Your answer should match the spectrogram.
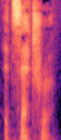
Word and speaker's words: etc.: What about etc., ETC, you know, blah, blah, blah, blah, blah, etc. Well, it should be pronounced etc., but you might hear people saying etc., like with a K. So it's not etc., should be pronounced etc. with a T.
